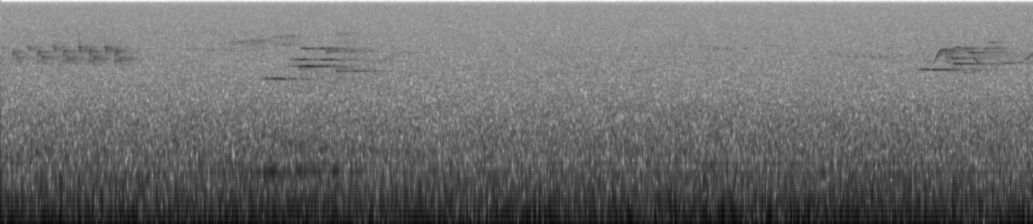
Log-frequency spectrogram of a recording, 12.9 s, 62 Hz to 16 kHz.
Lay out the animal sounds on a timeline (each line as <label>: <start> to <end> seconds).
Ovenbird (Seiurus aurocapilla): 0.0 to 1.8 seconds
Black-throated Green Warbler (Setophaga virens): 2.8 to 4.6 seconds
Hermit Thrush (Catharus guttatus): 3.2 to 4.8 seconds
Hermit Thrush (Catharus guttatus): 11.3 to 12.9 seconds
Eastern Wood-Pewee (Contopus virens): 11.5 to 12.9 seconds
